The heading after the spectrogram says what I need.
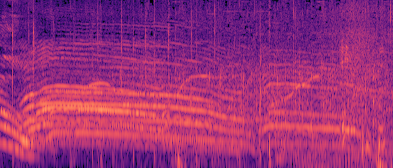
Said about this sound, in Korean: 박수!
